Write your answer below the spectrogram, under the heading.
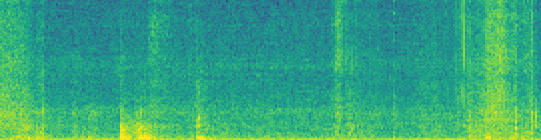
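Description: Unboxing handling noise from a wooden keyboard half and its foam-lined cardboard box: a few knocks and rustles about a second in, a deeper thump just after, and more knocks near the end, over a steady low hum.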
